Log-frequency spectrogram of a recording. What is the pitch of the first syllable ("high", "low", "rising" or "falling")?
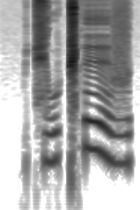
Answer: rising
